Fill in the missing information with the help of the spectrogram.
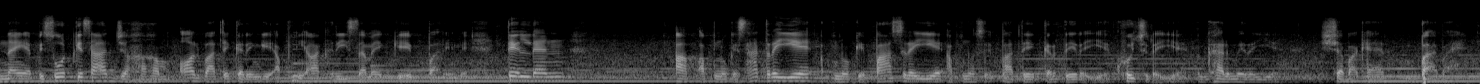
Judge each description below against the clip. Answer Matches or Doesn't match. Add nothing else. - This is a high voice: Doesn't match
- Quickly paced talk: Doesn't match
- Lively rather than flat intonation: Matches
